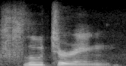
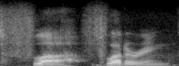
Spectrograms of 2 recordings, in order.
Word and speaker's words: fluttering: So in most cases, the U in English is not pronounced oo, like flutering. Okay. The letter is typically pronounced Okay. Probably about 80% of the time. Okay. So instead of flutering, the word is fluttering.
